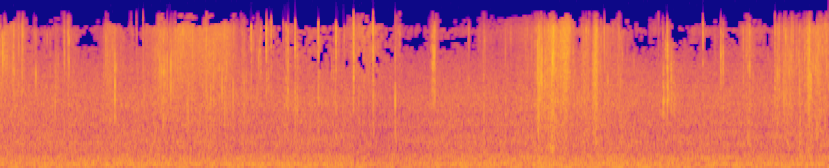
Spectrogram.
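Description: A plastic mailer bag crinkles and rustles as hands smooth it flat.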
